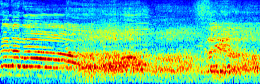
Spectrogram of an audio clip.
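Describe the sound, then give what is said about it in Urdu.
Crowd voices shouting the Naara-e-Haidari religious slogan together, loud and sustained, with one clear voice standing out at first before the crowd blends into a dense roar that dips briefly near the end. “نعرہ حیدری، محمد و آل محمد بلند”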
